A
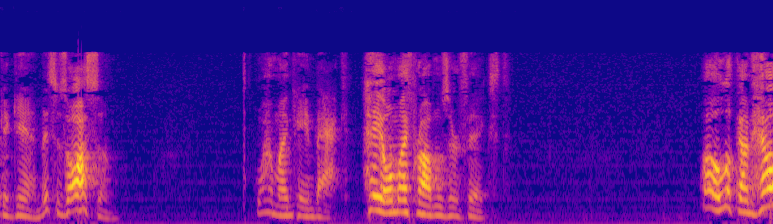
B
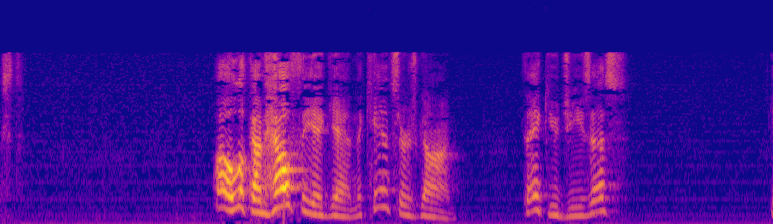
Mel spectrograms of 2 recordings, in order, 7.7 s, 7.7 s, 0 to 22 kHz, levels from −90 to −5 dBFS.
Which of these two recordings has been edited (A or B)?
A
